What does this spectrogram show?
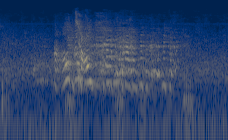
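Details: Domestic turkeys kept on a farm outside Edmonton, Canada, filmed close up; a rapid, quavering gobble runs for about a second and a half, its rattling tones fading away over a quiet background.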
